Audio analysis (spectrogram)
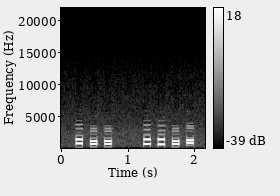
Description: DTMF, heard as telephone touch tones, dialled by machine, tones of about 100 ms. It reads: 944 6340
